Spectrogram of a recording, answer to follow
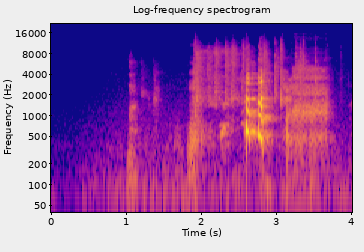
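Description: An excited pet dog with the zoomies making short whining noises. A short pitched call comes about two and a half seconds in, followed by a breathy grumble, after a quiet first second.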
